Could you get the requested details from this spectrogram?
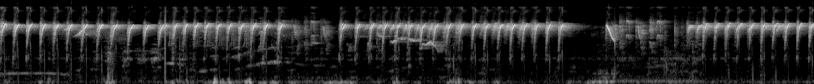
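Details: Brown-throated sunbird pouring out long runs of very fast, high, sharp chips, about four per second, with a brief pause and one falling note before the trill resumes. Nearly no other sound.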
